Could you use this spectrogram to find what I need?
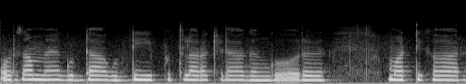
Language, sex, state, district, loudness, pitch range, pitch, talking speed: Rajasthani, female, Rajasthan, Nagaur, -15 LUFS, 200-215 Hz, 210 Hz, 140 wpm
